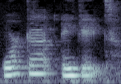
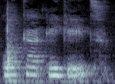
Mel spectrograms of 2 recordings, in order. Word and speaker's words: Orca Agate: And then your crystal is Orca Agate. Orca Agate. O-R-C-A and then A-G-A-T-E. That's how you say it.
